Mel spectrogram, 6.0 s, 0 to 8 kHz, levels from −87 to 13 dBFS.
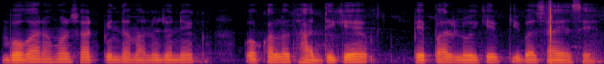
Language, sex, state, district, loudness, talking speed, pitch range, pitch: Assamese, male, Assam, Kamrup Metropolitan, -26 LUFS, 110 wpm, 105-115 Hz, 110 Hz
